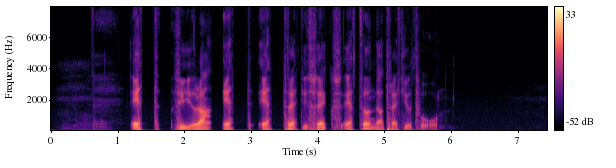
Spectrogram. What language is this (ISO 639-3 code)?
swe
